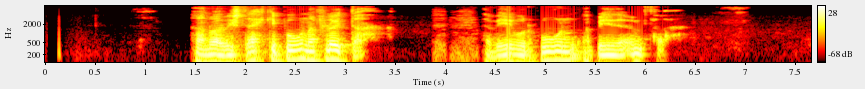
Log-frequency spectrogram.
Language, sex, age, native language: Icelandic, male, 50-59, Icelandic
